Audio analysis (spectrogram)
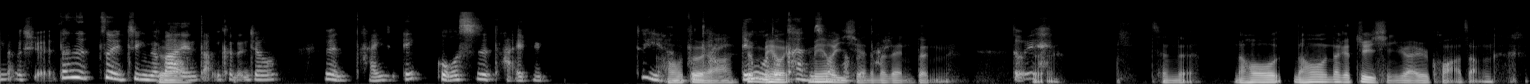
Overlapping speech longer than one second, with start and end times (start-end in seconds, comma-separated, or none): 6.5-8.9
